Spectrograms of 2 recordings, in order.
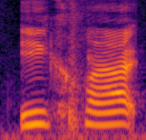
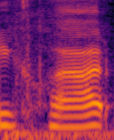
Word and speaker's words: Eclat: they call it bernstein eclat can be e-clat or e-claw germany calls it e-claw or ecklet i saw that today too they call it e-clat here so what it really boiled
